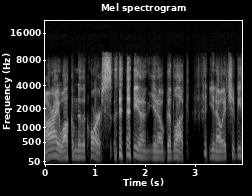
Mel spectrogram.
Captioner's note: laughter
